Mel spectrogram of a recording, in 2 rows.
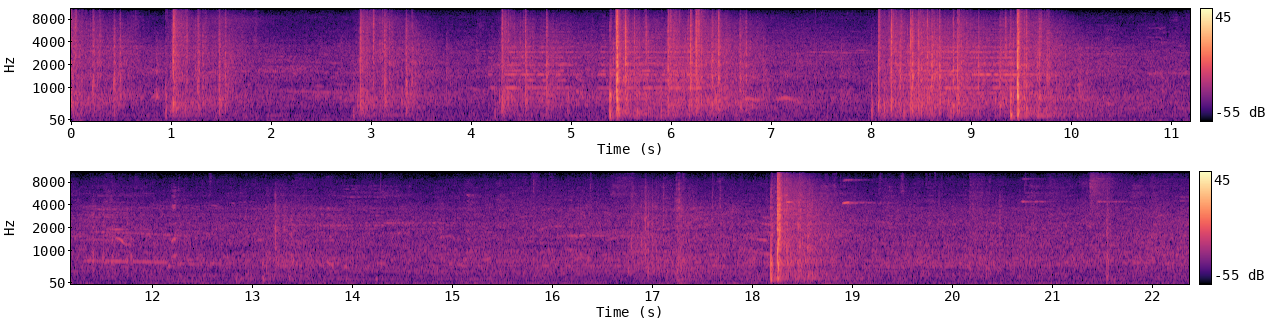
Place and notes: Wyckoff Ave, Brooklyn, NY, USA - Ridgewood/Bushwick 4th of July Celebration
Ridgewood/Bushwick 4th of July Celebration.
NYC, New York, USA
